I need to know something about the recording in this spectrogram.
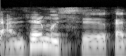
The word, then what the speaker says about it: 안셀무스: 이제 안셀름 영어식으로는 근데 원래 원어식 발음은 이제 안셀무스가 되겠죠.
